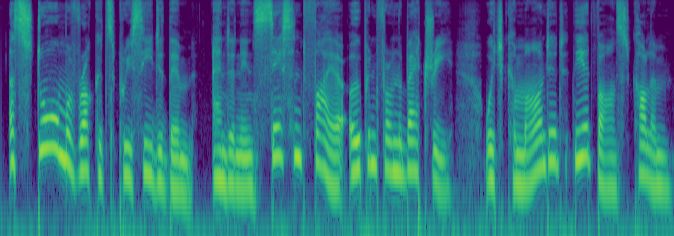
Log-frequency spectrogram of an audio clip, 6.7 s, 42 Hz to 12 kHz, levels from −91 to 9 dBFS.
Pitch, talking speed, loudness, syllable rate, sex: 190 Hz, 170 wpm, -17 LUFS, 5.6 syllables/s, female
